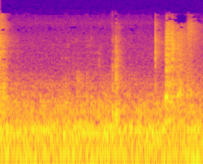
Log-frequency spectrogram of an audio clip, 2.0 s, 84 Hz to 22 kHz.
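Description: Quiet chewing of a bite of Take 5 candy bar, with a brief louder noisy sound near the end.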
